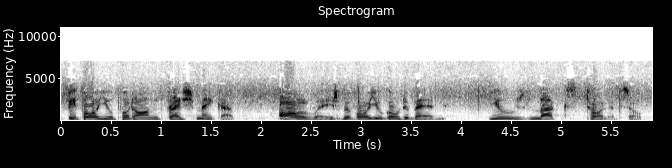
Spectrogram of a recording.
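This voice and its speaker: A man's voice: mid-range voice, huge pitch swings, measured pace. A male announcer reading a scripted 1930s radio advertisement. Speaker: commercial announcer. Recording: muffled, hissy 1930s radio broadcast recording.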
